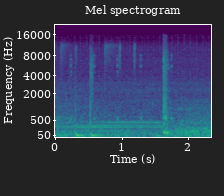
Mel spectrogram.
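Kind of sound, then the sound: vehicle, inside a moving car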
